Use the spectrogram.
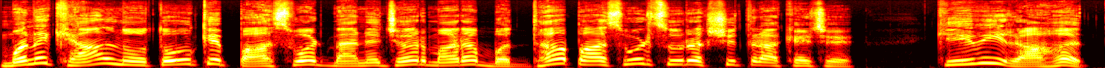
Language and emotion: Gujarati, surprised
